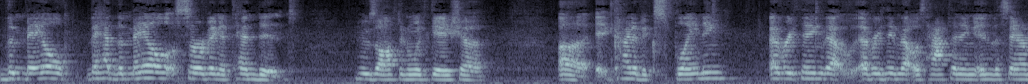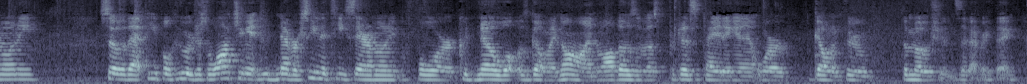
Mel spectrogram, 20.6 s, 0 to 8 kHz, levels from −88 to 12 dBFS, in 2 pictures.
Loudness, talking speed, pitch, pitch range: -20 LUFS, 180 wpm, 180 Hz, 165-195 Hz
